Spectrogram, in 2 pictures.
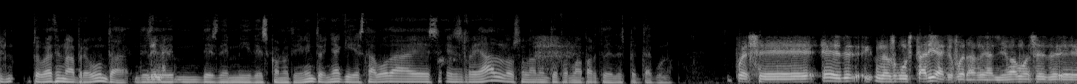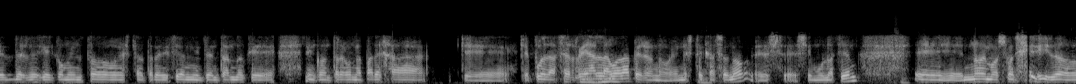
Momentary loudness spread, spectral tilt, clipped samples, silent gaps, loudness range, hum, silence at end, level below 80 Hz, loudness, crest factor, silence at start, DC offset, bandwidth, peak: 9 LU; -6.5 dB/octave; under 0.1%; none; 5 LU; none; 0 s; -56 dBFS; -25 LUFS; 16 dB; 0 s; under 0.1%; 11.5 kHz; -8 dBFS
